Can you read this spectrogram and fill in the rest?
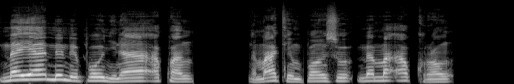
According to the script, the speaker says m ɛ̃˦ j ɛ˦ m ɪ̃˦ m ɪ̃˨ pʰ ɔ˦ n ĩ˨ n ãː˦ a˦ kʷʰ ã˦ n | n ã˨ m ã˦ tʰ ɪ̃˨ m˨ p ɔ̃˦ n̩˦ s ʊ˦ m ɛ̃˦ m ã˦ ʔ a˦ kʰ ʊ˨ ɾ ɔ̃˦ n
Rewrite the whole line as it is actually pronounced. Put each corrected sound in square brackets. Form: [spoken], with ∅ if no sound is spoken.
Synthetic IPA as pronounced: m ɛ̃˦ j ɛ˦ m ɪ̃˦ m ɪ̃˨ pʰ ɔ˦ [ɲ] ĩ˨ n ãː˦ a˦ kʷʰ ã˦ n | n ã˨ m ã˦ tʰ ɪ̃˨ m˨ p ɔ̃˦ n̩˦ s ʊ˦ m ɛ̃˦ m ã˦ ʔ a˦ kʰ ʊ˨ ɾ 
